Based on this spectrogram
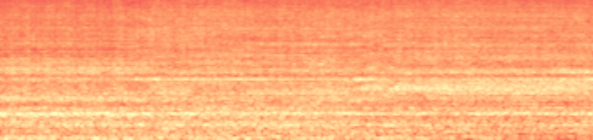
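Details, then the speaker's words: Riello oil burner during annual service, on heat call with thermostat turned up: steady, even flame roar with soft constant hum, no pulsing or rumble; started up nice and clean, normal firing. "Started up nice, you hear it? Nice and clean."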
